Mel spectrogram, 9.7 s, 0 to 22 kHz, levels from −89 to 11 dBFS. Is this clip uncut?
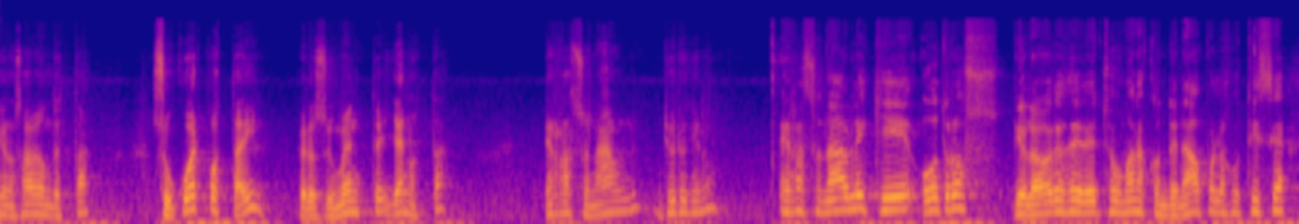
no; 1 cut; at 7.6 s

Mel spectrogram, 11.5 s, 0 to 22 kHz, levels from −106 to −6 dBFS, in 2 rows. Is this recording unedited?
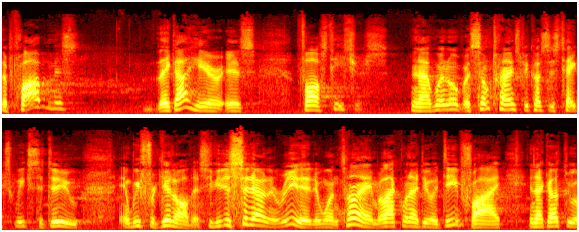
yes; 0 cuts

